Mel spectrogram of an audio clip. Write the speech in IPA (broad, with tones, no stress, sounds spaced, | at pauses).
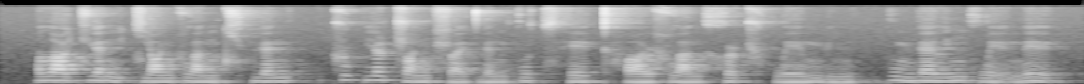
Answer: l ɑ˥˧ ʊ̯ t͡ɕ ɥ ɛ˥˩ n ḭ˨˩ t͡ɕ j ɑ˧˥ ŋ ʂ w a˧˥ n t͡ɕʰ ɥ ɛ˥ n | ʈ͡ʂ u˥˩ p j ɛ˥ ʈ͡ʂ ɑ˧˥ ŋ ʂ a̰˨˩ ɪ̯ t̪ ɥ ɛ˧˥ n k u˥ t͡sʰ e˧˥ ɪ̯ kʰ ɑ˧˥ ʊ̯ ʂ w a˧˥ n x ɤ˥˩ ʈ͡ʂʰ w e˧˥ ɪ̯ m y˧˥ n | p u˥˧ m ɥ ɛ˥˧ l i˥˩ ŋ x w ḛ˨˩ ɪ̯ n̪ e˥˩ ɪ̯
